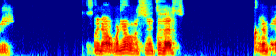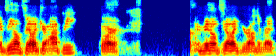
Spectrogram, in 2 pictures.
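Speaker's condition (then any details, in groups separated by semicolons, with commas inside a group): Muscular dystrophy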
